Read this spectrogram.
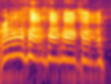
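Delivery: high-pitched imitated ha-ha laugh; mock laughter. Parents sitting there laughing, high mock laughter. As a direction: fake a string of high laughs.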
